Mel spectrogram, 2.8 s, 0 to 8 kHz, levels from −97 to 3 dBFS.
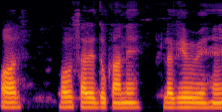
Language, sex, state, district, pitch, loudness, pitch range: Hindi, male, Jharkhand, Jamtara, 130 Hz, -19 LUFS, 125-135 Hz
